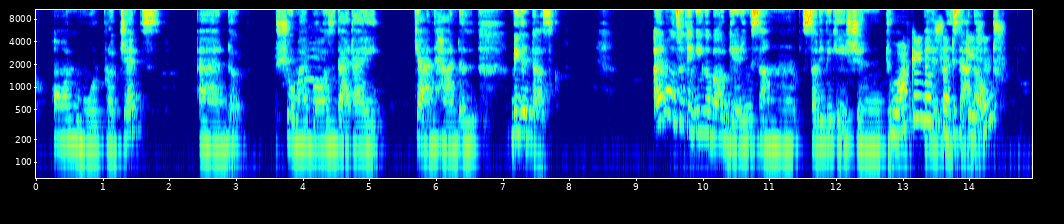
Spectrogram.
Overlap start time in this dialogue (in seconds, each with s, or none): 12.8 s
